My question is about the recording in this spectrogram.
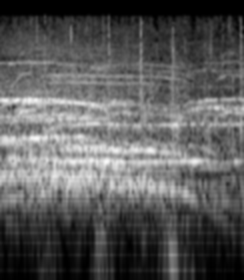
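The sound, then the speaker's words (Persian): A large audience screams and cheers loudly and continuously, a dense wall of high-pitched shrieks and whoops that stays steady for the whole moment with no clear talking. “خیلی نامردید، جیغ نمیزنید.”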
